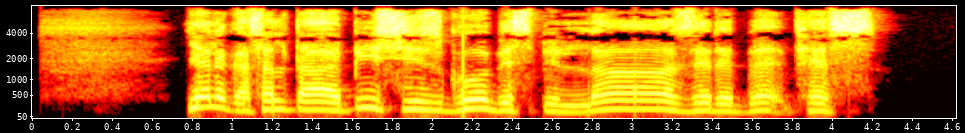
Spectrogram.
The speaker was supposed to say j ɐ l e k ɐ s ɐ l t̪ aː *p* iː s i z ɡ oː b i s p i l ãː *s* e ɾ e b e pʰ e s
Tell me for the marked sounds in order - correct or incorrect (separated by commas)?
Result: correct, incorrect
